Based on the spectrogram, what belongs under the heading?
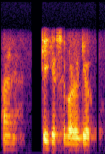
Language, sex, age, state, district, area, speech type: Assamese, female, 18-30, Assam, Sonitpur, rural, conversation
